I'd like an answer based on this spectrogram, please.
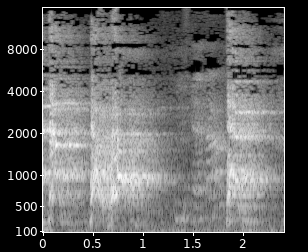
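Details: Shih Tzu puppy in Chennai, afraid of a Batman toy bike, lets out three loud sharp barks, two close together then one after a pause, with Tamil speech nearby as the toy is set down.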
